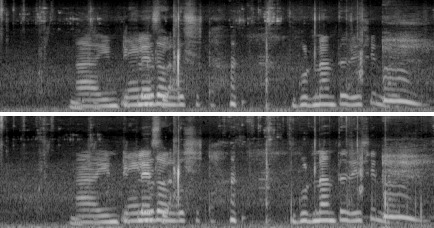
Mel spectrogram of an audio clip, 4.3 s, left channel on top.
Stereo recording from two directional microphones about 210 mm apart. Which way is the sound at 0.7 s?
5° left (ahead or behind).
